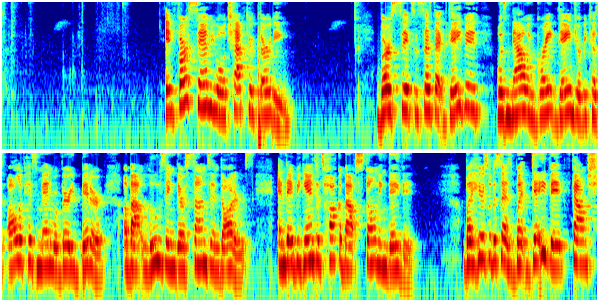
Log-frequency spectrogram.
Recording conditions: phone or laptop microphone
